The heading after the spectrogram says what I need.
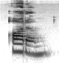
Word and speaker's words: autumn: Do not pronounce the N in the following words: autumn, column, condemn, dam, hymn, solemn.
